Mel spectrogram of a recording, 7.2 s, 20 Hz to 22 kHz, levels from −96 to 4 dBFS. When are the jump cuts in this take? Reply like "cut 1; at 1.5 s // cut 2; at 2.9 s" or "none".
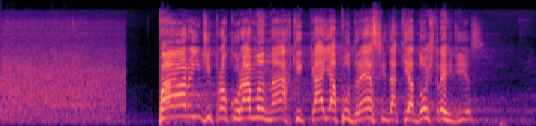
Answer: cut 1; at 1.7 s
